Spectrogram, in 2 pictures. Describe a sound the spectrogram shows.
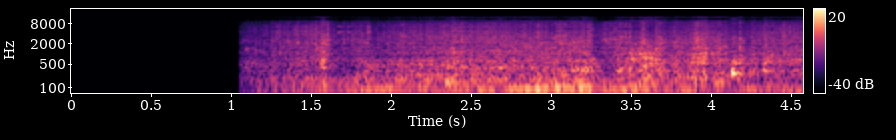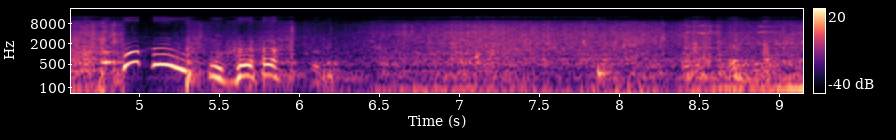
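An off-road vehicle's engine labours as it climbs a bumpy dirt slope.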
